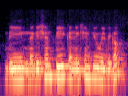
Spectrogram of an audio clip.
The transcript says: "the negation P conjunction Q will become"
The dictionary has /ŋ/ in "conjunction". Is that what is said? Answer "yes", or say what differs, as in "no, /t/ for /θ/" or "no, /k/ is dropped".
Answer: no, /ŋ/ is dropped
